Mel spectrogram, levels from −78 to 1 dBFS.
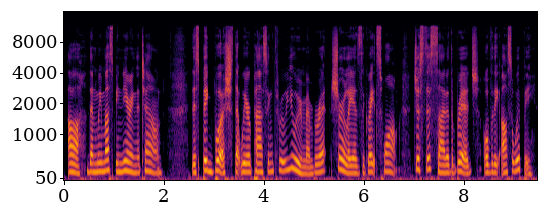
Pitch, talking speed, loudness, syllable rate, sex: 185 Hz, 205 wpm, -20 LUFS, 5.5 syllables/s, female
